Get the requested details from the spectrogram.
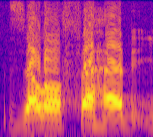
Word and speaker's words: Zelophehad: Here in chapter 36, the tribe of Manasseh expresses concern that the daughters of Zelophehad, no, I'm not saying that right, Zelophehad,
